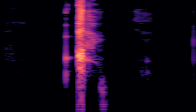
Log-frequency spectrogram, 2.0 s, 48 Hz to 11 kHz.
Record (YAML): cough_length: 2.0 s
cough_amplitude: 32768
cough_signal_mean_std_ratio: 0.18
survey_phase: beta (2021-08-13 to 2022-03-07)
age: 18-44
gender: Female
wearing_mask: 'No'
symptom_fatigue: true
symptom_onset: 13 days
smoker_status: Never smoked
respiratory_condition_asthma: false
respiratory_condition_other: false
recruitment_source: REACT
submission_delay: 1 day
covid_test_result: Negative
covid_test_method: RT-qPCR
influenza_a_test_result: Negative
influenza_b_test_result: Negative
